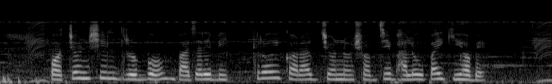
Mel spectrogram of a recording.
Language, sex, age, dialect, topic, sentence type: Bengali, female, 18-24, Jharkhandi, agriculture, statement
